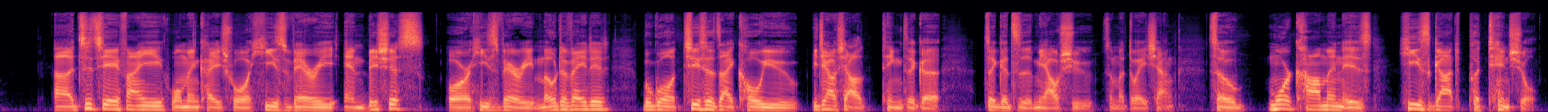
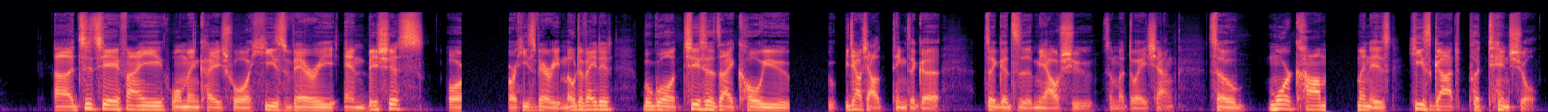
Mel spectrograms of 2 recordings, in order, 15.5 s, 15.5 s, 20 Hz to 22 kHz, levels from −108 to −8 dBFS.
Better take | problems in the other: first | audio freezing; at 4.5 s, at 8 s and at 13 s

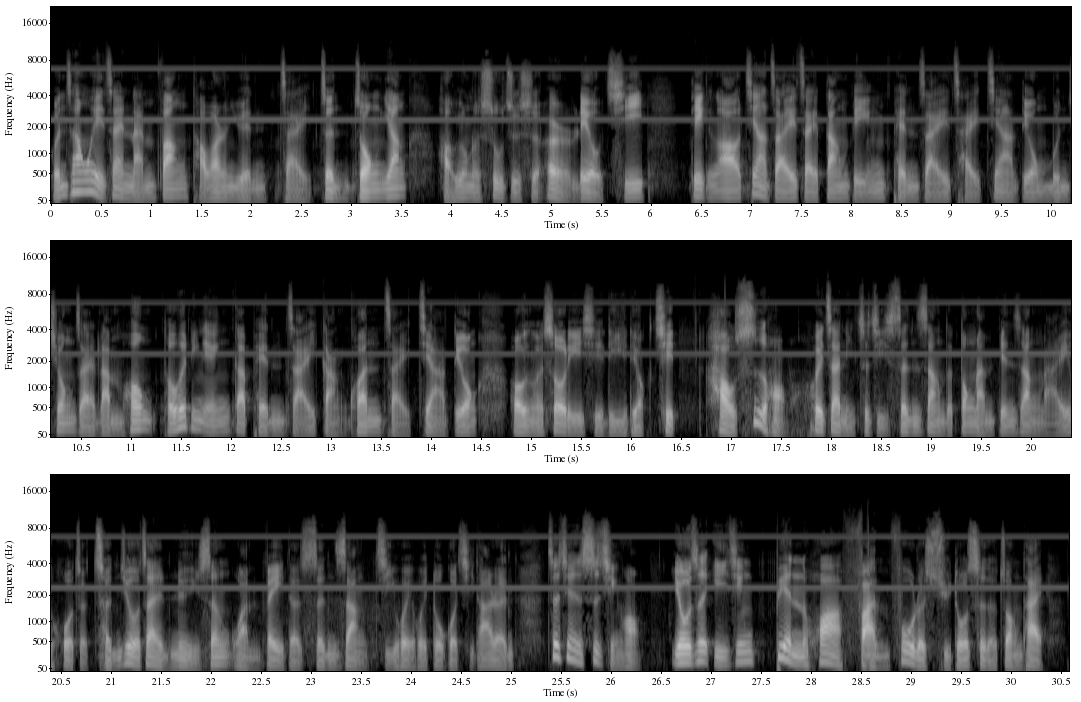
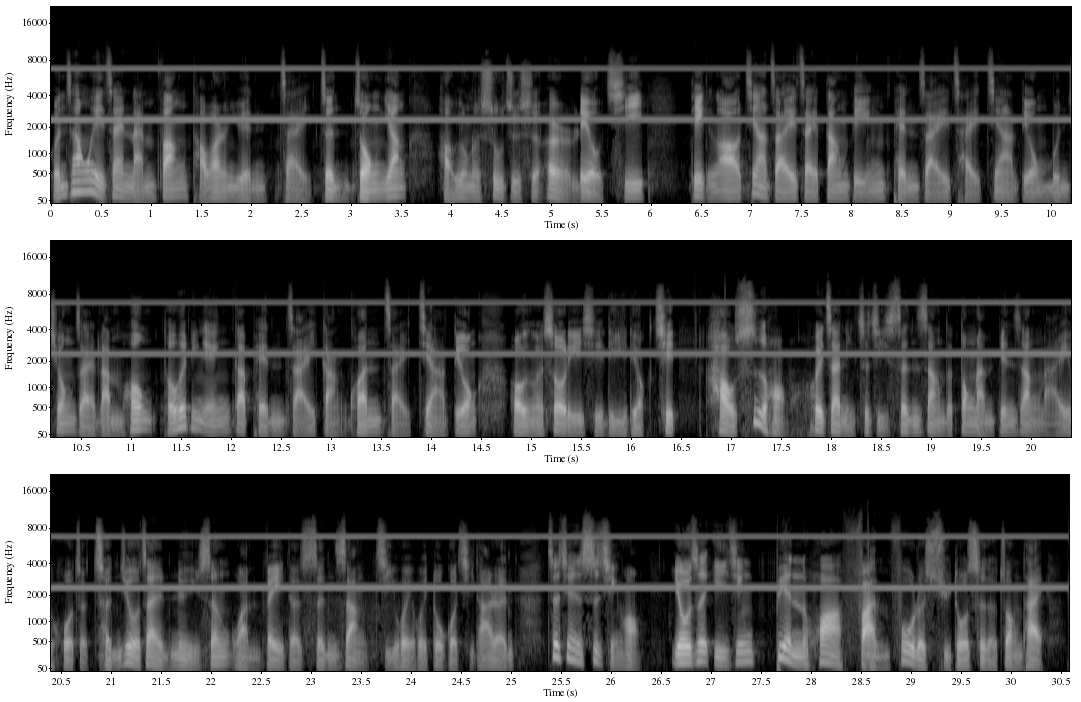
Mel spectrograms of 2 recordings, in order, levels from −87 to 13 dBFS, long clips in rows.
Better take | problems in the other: first | high-pitched whine; loud; throughout; 2.5 kHz, 7 dB below the speech; faint in the first

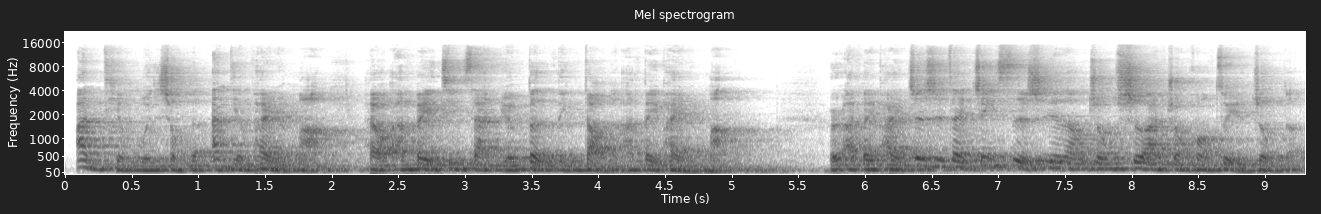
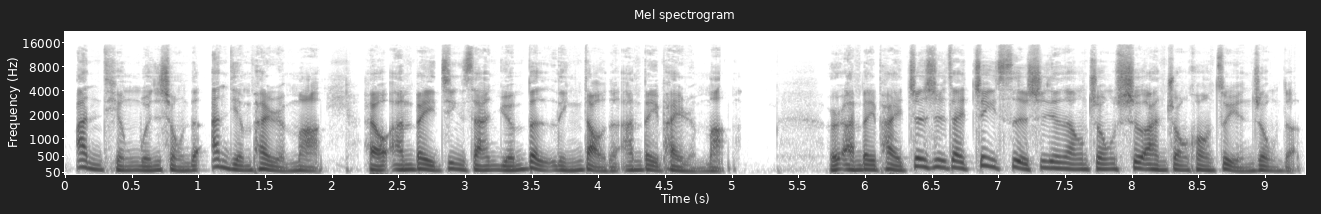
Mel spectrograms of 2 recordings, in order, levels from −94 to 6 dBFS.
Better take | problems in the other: second | room echo; noticeable; dies away in 1 s

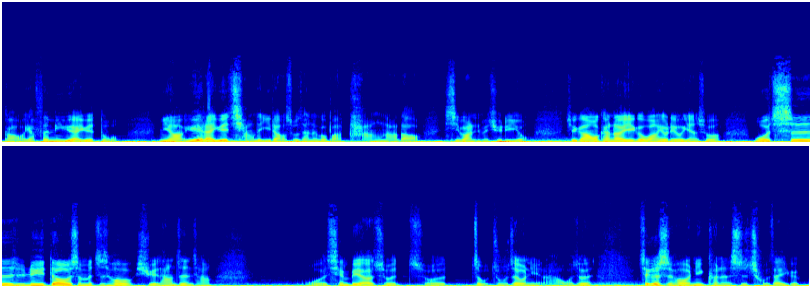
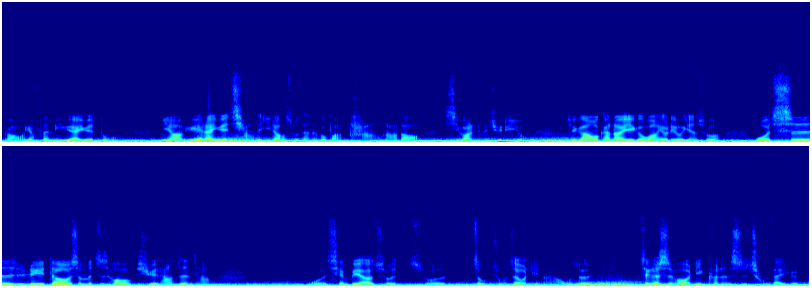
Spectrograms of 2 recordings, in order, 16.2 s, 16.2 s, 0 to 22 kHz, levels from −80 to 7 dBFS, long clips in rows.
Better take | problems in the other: first | low rumble; loud; throughout; 3 dB below the speech; faint in the first

